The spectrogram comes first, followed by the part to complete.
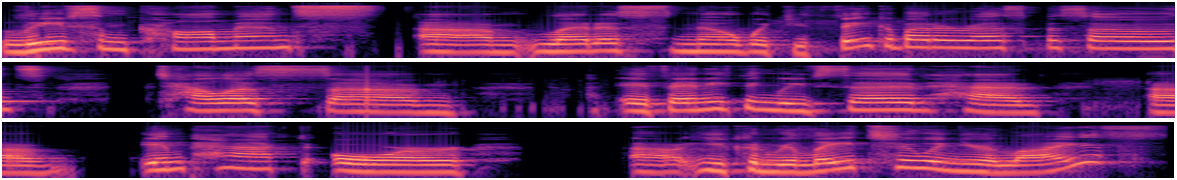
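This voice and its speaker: A woman with a Canadian accent speaks at a very slow pace in a fairly high pitch. The recording is very clean, with a silent background. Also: ordinary pitch variation. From Quebec, Montreal. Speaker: podcast host, dog blogger. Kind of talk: casual chat.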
